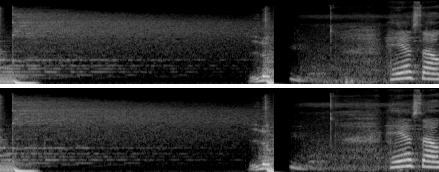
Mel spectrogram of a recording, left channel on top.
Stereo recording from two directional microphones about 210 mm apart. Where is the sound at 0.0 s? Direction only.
Centre (ahead or behind).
